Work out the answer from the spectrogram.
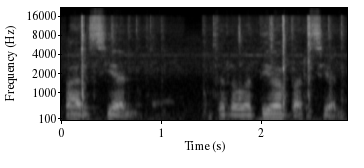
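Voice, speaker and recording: A male teacher explaining grammar patiently, often pausing to check that his students follow. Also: medium pitch, steady tone, gravelly, mellow, slight background noise, low-quality recording. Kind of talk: grammar lesson.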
